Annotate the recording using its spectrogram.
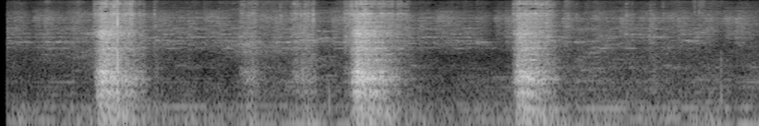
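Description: A wheel hub's new wheel bearing grinding roughly in three short bursts as the hub is turned by hand, a noise the owner takes as the sign of a worthless bearing. A steady low hum runs underneath.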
